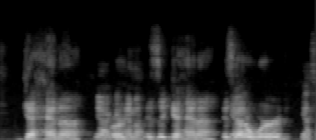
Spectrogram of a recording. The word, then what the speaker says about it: Gehenna: Also coming out tomorrow, I've really enjoyed this book called I still haven't figured out how to pronounce it, by the way. Gehenna? Yeah, Gehenna. Is it Gehenna?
